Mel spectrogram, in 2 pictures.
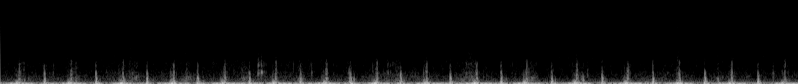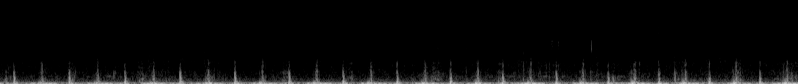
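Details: Own heartbeat recorded through a stethoscope while eating an apple and a cucumber: fast, steady, clear heartbeat at about 118 per minute with a low background hum.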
